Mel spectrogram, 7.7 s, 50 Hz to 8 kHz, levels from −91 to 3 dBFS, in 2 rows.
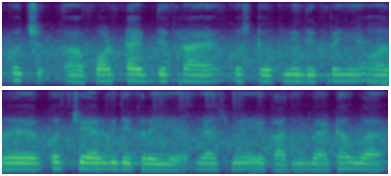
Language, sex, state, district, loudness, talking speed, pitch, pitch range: Hindi, female, Uttar Pradesh, Etah, -27 LUFS, 200 wpm, 175 Hz, 170-180 Hz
